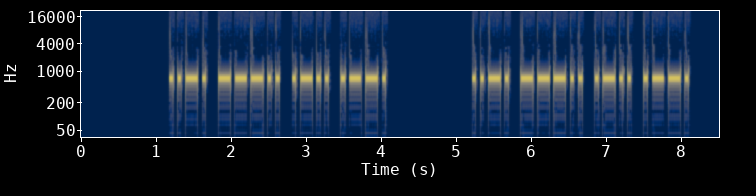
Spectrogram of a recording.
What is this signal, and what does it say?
Morse code, heard as a keyed tone, about 22 wpm, 700 Hz. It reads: F8LP F8LP
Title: DXCC-100 Call Signs - 4 Characters - Repeated 2x - 22wpm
